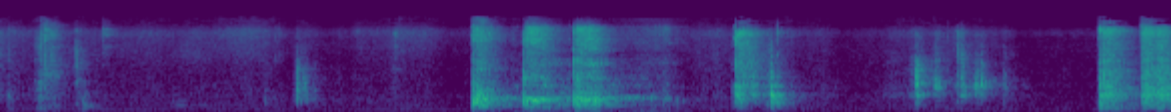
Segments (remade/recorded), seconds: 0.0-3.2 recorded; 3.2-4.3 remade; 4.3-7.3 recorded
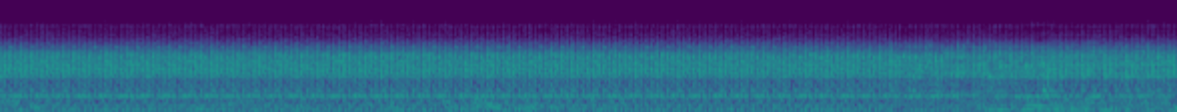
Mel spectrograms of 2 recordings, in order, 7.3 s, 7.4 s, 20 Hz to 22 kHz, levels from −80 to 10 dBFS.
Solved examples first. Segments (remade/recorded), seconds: 0.0-5.6 recorded; 5.6-6.6 remade; 6.6-7.4 recorded

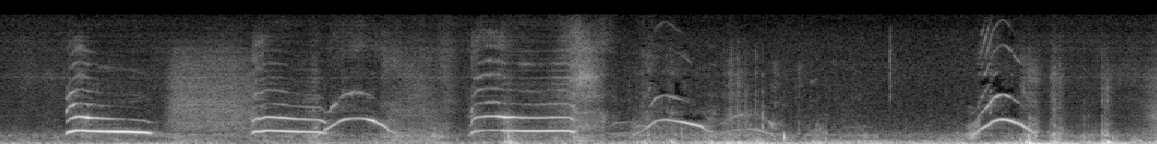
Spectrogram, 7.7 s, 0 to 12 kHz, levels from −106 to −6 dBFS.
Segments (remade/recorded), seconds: 0.0-4.1 remade; 4.1-6.8 recorded; 6.8-7.7 remade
